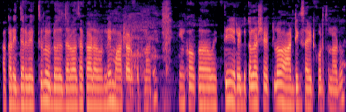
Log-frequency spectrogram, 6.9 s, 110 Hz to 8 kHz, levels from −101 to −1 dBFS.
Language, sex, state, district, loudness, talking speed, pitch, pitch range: Telugu, male, Andhra Pradesh, Anantapur, -23 LUFS, 155 wpm, 145 Hz, 140-155 Hz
